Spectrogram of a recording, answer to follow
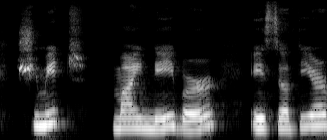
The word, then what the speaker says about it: Schmidt: 다시 한 번 더 Mrs. Schmidt 여기 she 발음이기 때문에 Schmidt, my neighbor is a dear friend to me 해가지고 내 이웃 슈밋 부인은 소중한 친구예요 나에게 라고 해요.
